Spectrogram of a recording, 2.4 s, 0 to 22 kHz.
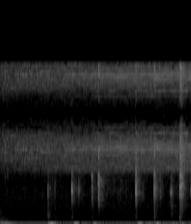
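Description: Typing on a computer keyboard for a Flash CS4 text box, a quick run of soft, close keystroke clicks with a few louder taps in an uneven rhythm, no voices.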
